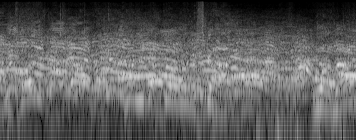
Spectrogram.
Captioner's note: audience clamoring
